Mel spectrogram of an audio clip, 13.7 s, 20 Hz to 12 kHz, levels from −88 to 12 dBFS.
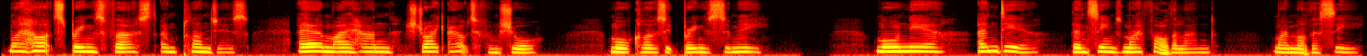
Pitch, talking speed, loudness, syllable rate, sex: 200 Hz, 130 wpm, -18 LUFS, 3.7 syllables/s, female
